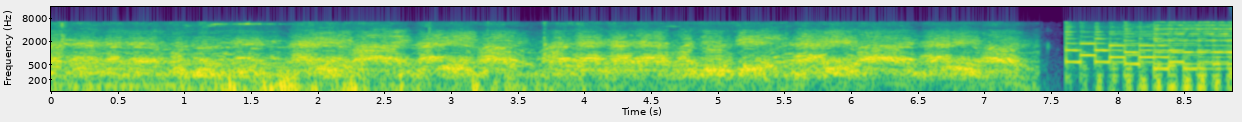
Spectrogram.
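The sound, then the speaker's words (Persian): A dense, loud crowd of factory workers shouts in protest against the privatization of their production company. The roar is sustained and overlapping, then cuts off abruptly and gives way to a brief run of stepped electronic tones. “سایت باشگاه خبرنگاران جوان نیز در این مورد فیلمی از اعتراض کارگران این شرکت به خصوصی سازی این واحد تولیدی را پخش کرد که بخشی از آن را می‌شنوید”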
